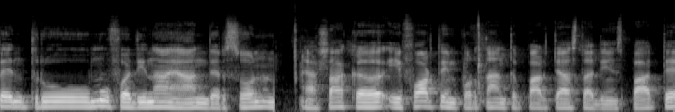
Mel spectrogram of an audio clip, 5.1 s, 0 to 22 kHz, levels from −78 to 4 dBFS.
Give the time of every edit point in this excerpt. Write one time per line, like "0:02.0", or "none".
0:02.1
